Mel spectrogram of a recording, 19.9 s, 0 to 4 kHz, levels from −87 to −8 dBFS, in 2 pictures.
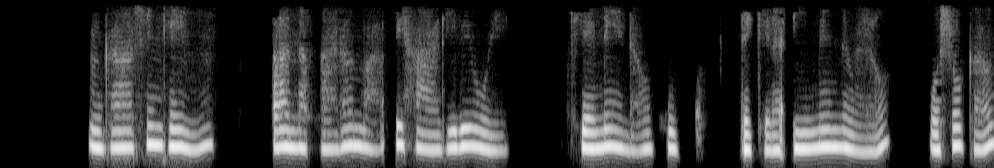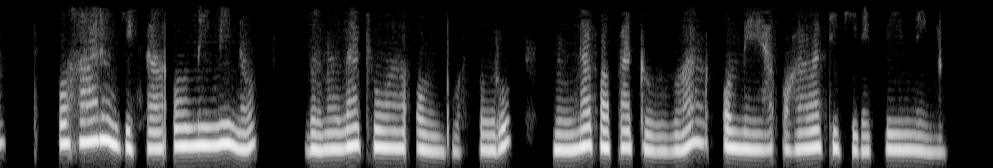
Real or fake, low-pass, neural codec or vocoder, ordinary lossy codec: fake; 3.6 kHz; codec, 16 kHz, 1.1 kbps, Voila-Tokenizer; MP3, 24 kbps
